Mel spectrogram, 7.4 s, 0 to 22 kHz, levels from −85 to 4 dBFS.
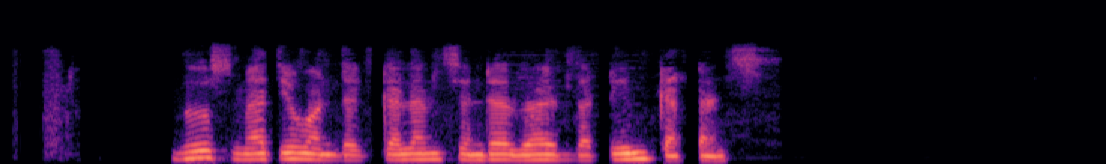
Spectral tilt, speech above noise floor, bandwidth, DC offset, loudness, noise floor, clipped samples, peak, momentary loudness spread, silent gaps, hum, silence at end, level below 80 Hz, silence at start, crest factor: -7.5 dB/octave; over 67 dB; 7 kHz; under 0.1%; -23 LUFS; under -90 dBFS; under 0.1%; -8 dBFS; 9 LU; 0.55-0.62 s, 0.71-0.86 s, 0.98-1.13 s; none; 2.3 s; -66 dBFS; 0.35 s; 18 dB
